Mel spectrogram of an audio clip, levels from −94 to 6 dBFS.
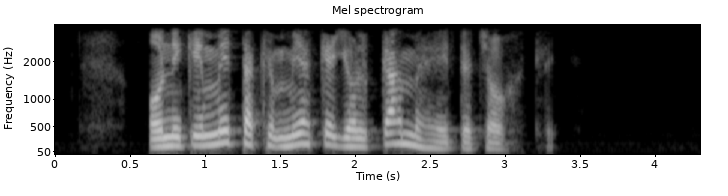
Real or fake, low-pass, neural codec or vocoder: real; 3.6 kHz; none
